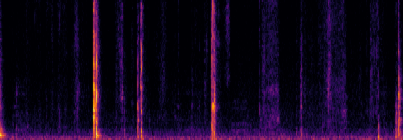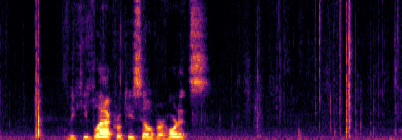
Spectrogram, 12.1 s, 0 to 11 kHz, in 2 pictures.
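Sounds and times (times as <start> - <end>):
cards being flicked: 1.2 - 2.3, 3.0 - 3.4, 5.6 - 6.8
card rustle: 9.6 - 12.0.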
